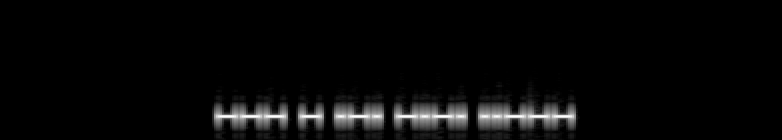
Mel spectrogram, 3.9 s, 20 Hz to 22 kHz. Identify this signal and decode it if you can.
Morse code, heard as a keyed tone, about 42 wpm, 700 Hz. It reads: OTRC2
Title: Code Groups - 5 Letter:Numbers - 40wpm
